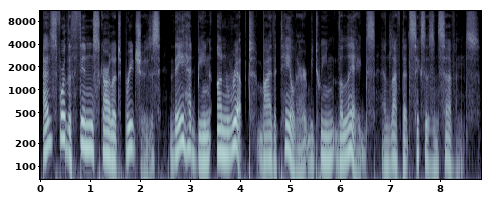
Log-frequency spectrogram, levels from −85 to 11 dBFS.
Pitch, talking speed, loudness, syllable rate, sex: 130 Hz, 150 wpm, -20 LUFS, 3.5 syllables/s, male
